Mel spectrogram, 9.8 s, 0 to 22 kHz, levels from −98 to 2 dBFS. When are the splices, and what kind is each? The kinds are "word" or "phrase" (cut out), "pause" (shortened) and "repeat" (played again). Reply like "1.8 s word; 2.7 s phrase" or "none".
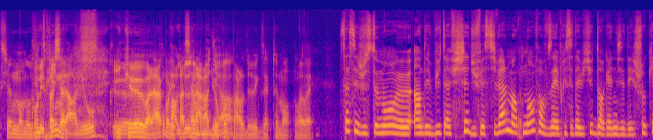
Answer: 7.1 s word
